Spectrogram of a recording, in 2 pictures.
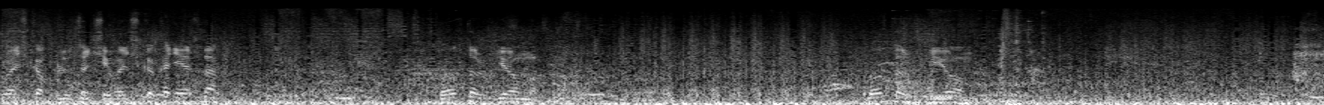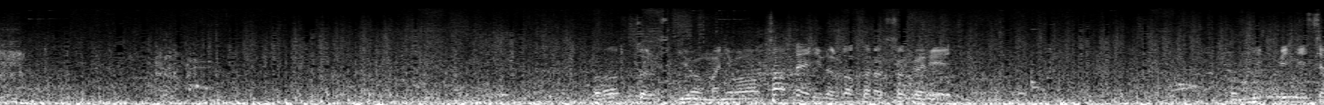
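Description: Flames crackle and burst.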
